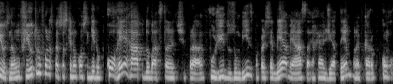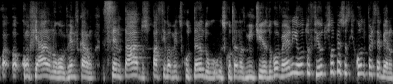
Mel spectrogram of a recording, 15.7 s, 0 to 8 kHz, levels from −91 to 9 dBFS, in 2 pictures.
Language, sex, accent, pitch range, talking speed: Portuguese, male, Brazilian, 150-210 Hz, 170 wpm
